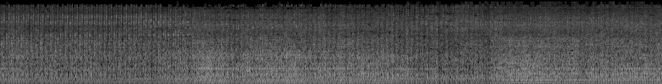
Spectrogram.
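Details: Old Simplicity tractor's single-cylinder engine after carb/fuel work, choke set: catches and keeps running on its own with a steady even putter, no stumbling; a leaking fitting with Teflon tape debris suspected afterward.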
